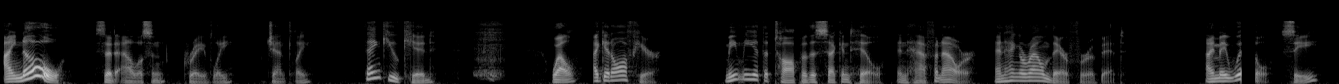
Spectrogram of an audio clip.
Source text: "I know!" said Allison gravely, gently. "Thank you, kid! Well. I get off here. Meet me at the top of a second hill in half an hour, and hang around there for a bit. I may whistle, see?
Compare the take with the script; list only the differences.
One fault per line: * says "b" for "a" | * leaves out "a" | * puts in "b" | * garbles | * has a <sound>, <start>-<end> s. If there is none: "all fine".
* has a sniff, 4.7-5.1 s
* says "the" for "a"
* has a dropout, 12.4-12.6 s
